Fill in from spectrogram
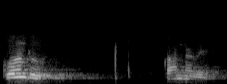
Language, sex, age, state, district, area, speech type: Odia, male, 60+, Odisha, Dhenkanal, rural, conversation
